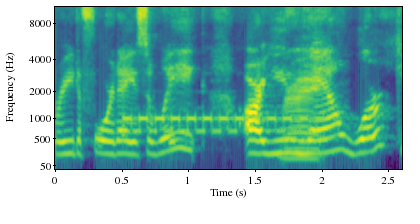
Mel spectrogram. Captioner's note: phone ringing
